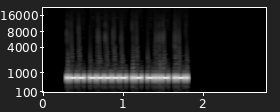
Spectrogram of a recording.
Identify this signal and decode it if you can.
Morse code, heard as a keyed tone, about 48 wpm, 700 Hz. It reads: W0AXR
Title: USA Call Signs - 5 Characters - 4x Character Spacing - 50wpm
